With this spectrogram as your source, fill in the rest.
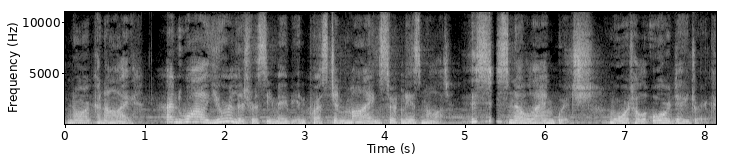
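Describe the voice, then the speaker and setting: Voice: mid-range voice, natural voice. Haughty, imperious Daedra, voiced by a game actor, over music. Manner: condescending, formal, measured. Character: haughty, imperious Daedra ally, scornful of mortals. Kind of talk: scripted video game dialogue. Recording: music behind the dialogue.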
